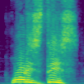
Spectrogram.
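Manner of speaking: high loud alarmed cry. Acted. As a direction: panic rising. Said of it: "Sergei stands up".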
